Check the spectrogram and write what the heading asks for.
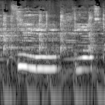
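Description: Background song: a sung melody of long, wavering held notes over instrumental accompaniment.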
